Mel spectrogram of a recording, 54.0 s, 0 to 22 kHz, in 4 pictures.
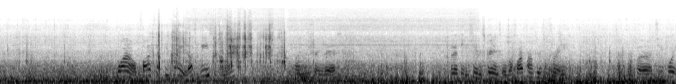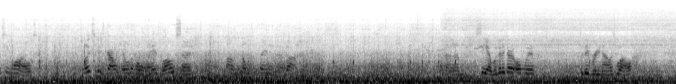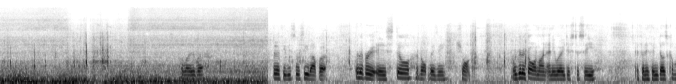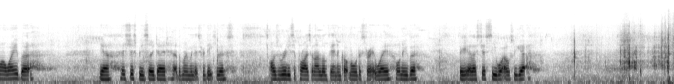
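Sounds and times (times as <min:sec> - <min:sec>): bicycle tyres rolling: 0:00.0 - 0:32.6, 0:52.1 - 0:54.0
wind buffeting microphone: 0:00.0 - 0:54.0.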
